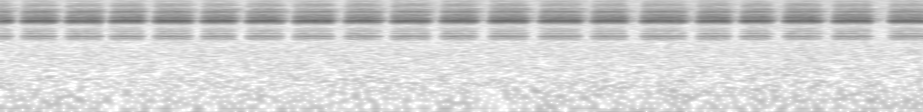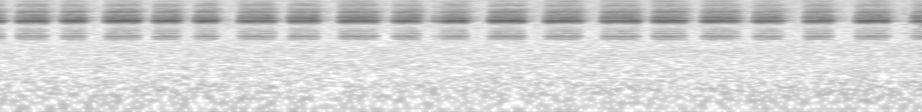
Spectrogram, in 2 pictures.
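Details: High, dense cicada buzzing from Larnaca's municipal park in Cyprus, pulsing rapidly and steadily throughout, with almost nothing else audible beneath the chorus.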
